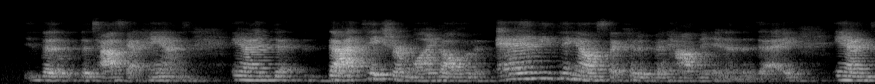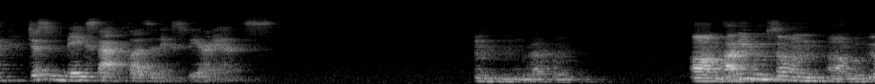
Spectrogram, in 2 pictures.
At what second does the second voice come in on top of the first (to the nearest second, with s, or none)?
none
